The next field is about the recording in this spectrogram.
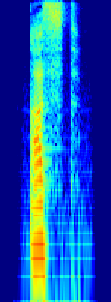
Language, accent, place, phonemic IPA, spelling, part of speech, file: German, Germany, Berlin, /ast/, Ast, noun, De-Ast.ogg
- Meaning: bough, limb, branch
